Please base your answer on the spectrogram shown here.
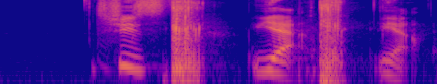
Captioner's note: makes farting noise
